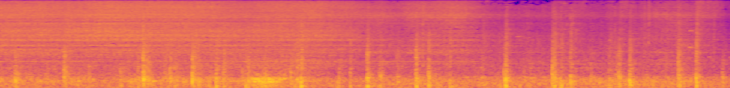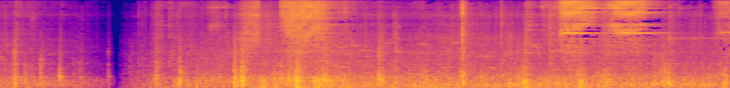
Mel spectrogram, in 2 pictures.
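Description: Moving Indian Railways passenger train heard from an open coach doorway: a steady rumble with the wheels clicking over rail joints. The sound briefly drops out about eleven seconds in, and near the end a high wheel squeal sets in as the train rounds a curve.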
